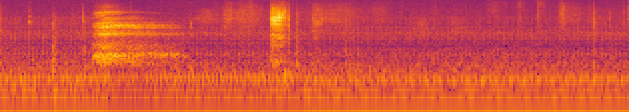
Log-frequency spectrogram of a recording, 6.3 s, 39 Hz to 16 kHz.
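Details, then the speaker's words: BMW E46 320d Touring diesel idling after an immediate hot restart with glow plugs, with no long cranking: steady, even clatter and constant low rumble, no stumbling or hunting. Normal idle. "And it just fires straight up again. This is so bizarre."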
